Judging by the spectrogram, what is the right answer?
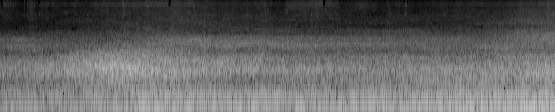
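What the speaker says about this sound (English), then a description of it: "And sorry about the traffic, man. You know, the noise on the road and all of that," Road traffic rolls past nearby, a continuous broad roar that swells as vehicles pass and stays loud with no speech.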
